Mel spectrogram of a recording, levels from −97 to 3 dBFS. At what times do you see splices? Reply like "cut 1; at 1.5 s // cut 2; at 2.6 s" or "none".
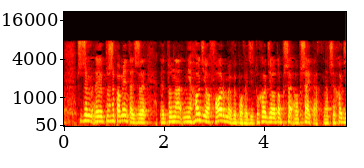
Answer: none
